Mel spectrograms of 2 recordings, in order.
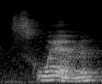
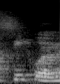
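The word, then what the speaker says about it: Sequim: hear I'm in Washington in squid not sequin as I like to call it because that's how it's spelled but for some reasons everybody call the sequin yeah there's an extra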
